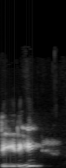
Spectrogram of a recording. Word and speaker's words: DeDe: So it's WEDE, which is like DeDe.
